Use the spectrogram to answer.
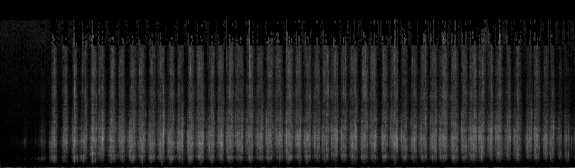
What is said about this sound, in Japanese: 歯の裏もね。歯ブラシを縦に向けて、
